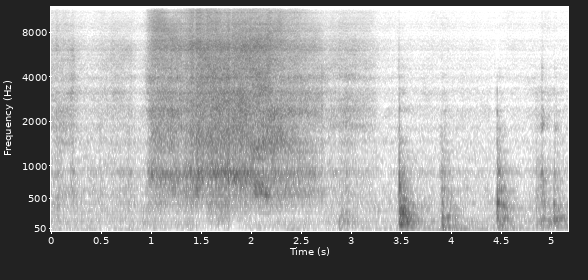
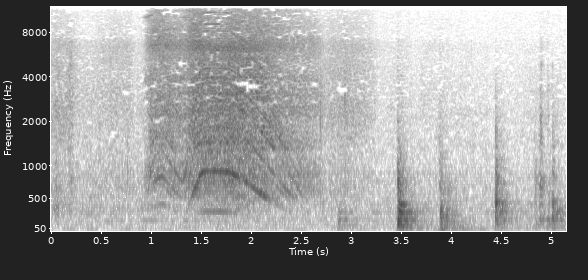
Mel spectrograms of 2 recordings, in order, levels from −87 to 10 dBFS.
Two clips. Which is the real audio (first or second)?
second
